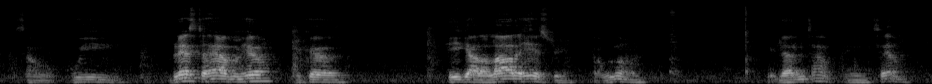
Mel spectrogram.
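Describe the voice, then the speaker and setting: Long, frequent pauses mark a man's speech, which carries audible room echo. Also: medium pitch for a man, ordinary pitch variation, moderate pace. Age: young. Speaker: livestream host. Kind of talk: interview.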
